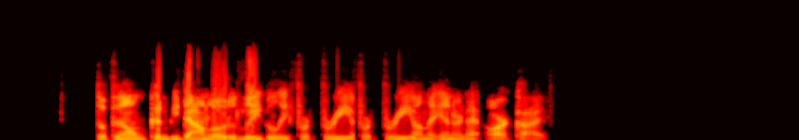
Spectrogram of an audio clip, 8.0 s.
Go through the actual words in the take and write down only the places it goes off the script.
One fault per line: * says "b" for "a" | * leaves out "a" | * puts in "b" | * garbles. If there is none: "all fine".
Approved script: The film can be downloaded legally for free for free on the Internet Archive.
all fine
